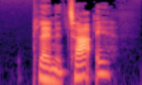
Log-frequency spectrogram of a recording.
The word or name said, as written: planetarium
